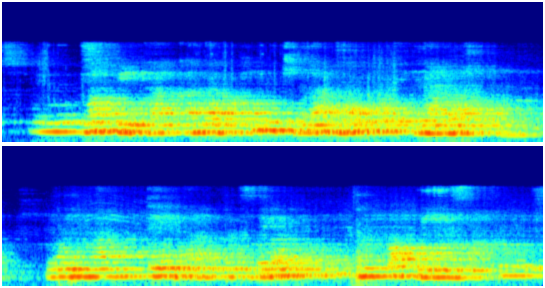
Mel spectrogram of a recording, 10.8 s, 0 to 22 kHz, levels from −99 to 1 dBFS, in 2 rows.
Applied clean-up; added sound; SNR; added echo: neural separator model SepFormer DNS4.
